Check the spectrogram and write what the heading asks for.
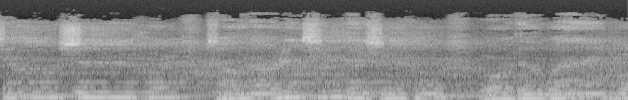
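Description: A male voice singing a slow Mandarin ballad in long, held phrases that each begin with an upward slide, over a steady sustained accompanying note.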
